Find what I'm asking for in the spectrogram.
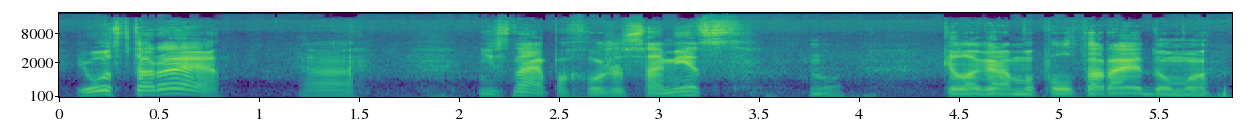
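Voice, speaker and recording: With very wide pitch swings, a man's voice sits at a medium pitch. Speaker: travel vlogger. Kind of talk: vlog narration. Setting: outdoors. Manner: quiet; halting.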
